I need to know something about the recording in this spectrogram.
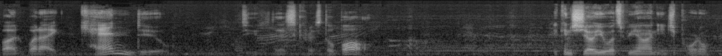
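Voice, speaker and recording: A man playing an eager, chatty fantasy merchant in an audio roleplay, talking the listener through a sales pitch in a hesitant, rambling, persuasive way. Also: sing-song, a little slow, long pauses, a little hiss or hum. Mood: coaxing. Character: eager, chatty male fantasy merchant selling magical crystal castles.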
